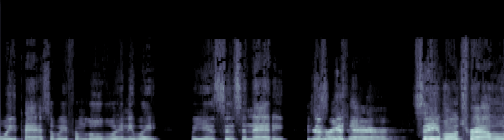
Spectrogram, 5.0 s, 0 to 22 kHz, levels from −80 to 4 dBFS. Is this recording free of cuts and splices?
no; 1 cut; at 3.1 s

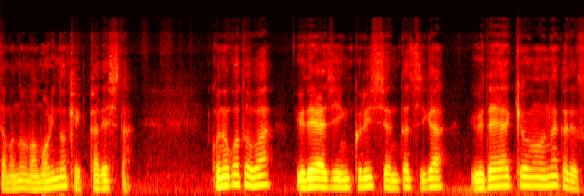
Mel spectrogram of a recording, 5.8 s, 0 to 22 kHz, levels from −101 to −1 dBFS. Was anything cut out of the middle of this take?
no; 0 cuts

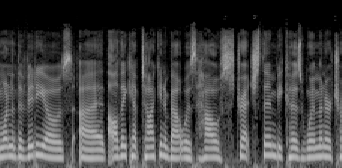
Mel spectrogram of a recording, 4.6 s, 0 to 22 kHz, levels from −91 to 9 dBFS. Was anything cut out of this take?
yes; 1 cut; at 1.4 s

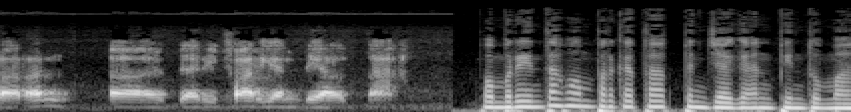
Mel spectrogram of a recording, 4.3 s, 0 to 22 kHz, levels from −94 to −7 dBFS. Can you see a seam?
yes; 1 cut; at 2.3 s

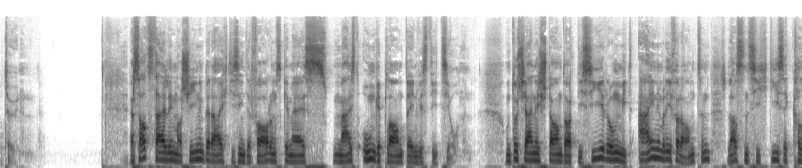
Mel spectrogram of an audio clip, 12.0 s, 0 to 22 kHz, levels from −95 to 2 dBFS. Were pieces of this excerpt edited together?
no; 0 cuts

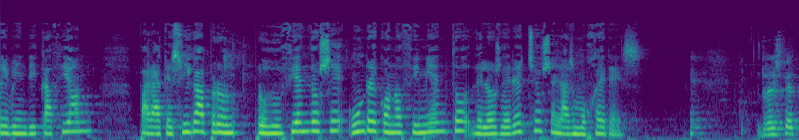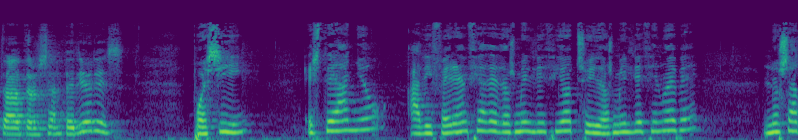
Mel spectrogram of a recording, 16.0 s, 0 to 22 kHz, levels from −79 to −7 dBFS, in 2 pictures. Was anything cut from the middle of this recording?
yes; 1 cut; at 6.9 s

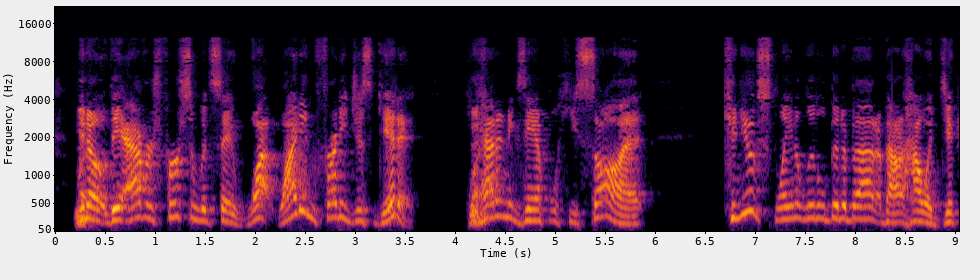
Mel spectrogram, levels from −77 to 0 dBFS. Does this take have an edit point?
no; 0 cuts

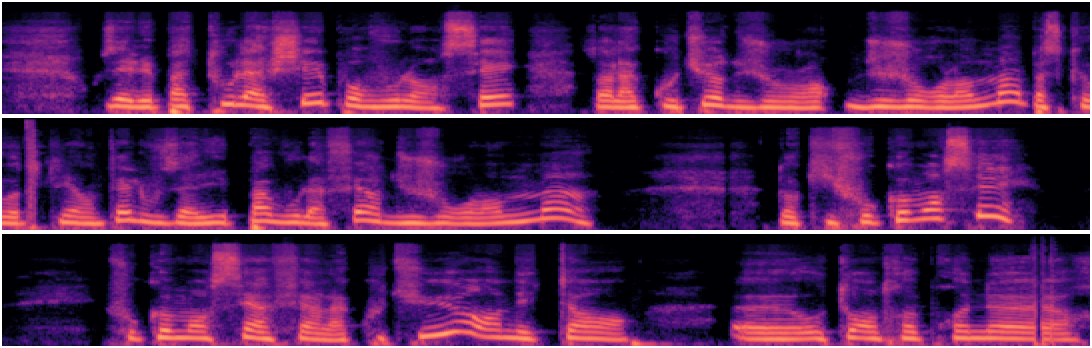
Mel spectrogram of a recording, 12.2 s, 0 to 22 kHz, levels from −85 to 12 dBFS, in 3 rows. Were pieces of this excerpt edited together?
no; 0 cuts

